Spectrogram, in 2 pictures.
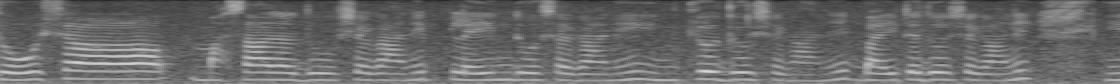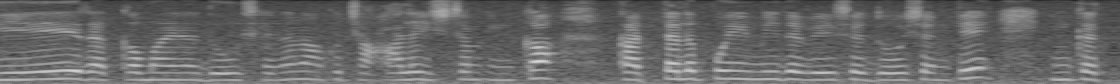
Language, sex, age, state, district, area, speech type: Telugu, female, 18-30, Andhra Pradesh, Krishna, urban, spontaneous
